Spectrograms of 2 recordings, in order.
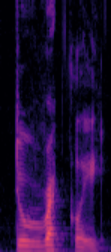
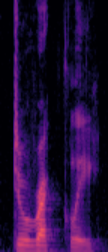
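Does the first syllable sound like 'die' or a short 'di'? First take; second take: short di; short di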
